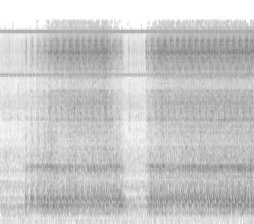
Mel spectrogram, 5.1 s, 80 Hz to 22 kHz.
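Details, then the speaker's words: Wood lathe turning a thin workpiece with a flat skew chisel, slowed from 1400 to about 400–500 rpm: even, steady cutting hiss with no chatter, since the lower speed changed the vibration parameters and the workpiece stopped vibrating. "et pourquoi qu'à basse vitesse ma pièce ne vibre plus c'est que j'ai changé les paramètres"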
